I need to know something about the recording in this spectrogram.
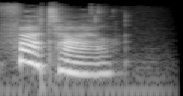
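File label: "fertile", British English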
